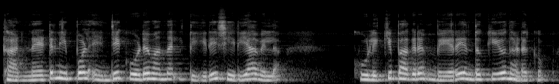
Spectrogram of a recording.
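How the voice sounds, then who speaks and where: A woman's voice: on the high side, normal speed, dark tone, lightly acted. Woman playing a coy young bride. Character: shy, flustered young bride.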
